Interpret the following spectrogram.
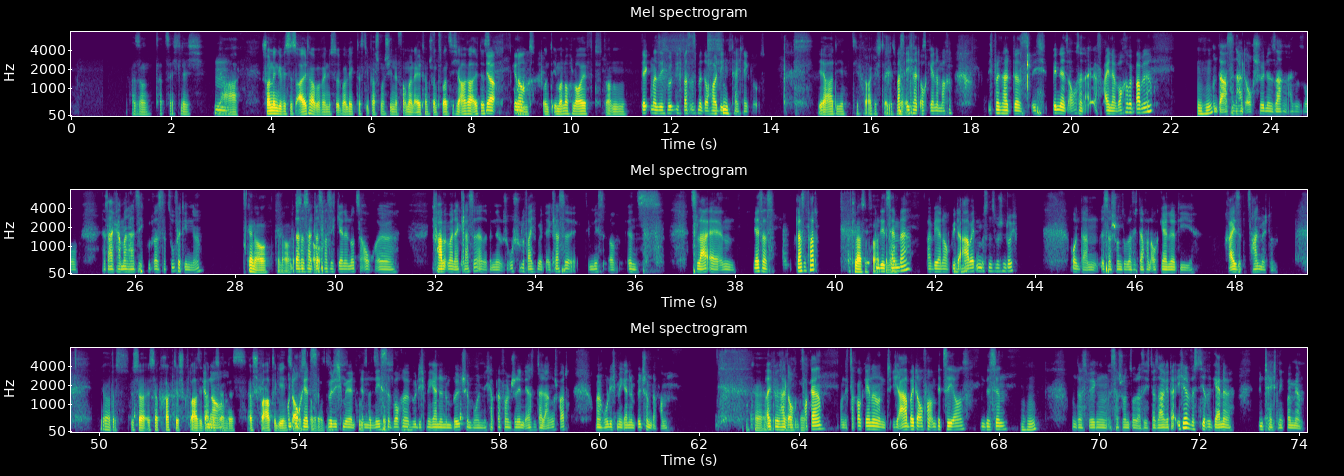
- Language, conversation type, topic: German, unstructured, Wie gehst du mit deinem monatlichen Budget um?
- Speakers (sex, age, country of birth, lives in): male, 18-19, Germany, Germany; male, 25-29, Germany, Germany
- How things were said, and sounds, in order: static; other background noise; chuckle; distorted speech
